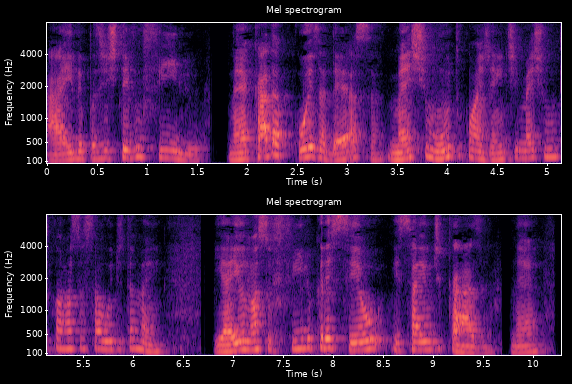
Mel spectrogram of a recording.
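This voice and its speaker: His delivery comes at a moderate pace. The pitch moves up and down in an ordinary way. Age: 40s. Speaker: family doctor. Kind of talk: health Q&A interview. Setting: Instagram live video call.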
